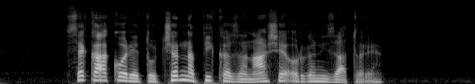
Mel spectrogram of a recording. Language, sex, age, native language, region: Slovenian, male, 30-49, Slovenian, Central Slovenia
